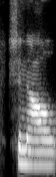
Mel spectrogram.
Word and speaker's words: Chanel: Chanel, like Coco Chanel.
